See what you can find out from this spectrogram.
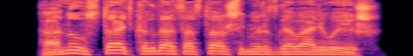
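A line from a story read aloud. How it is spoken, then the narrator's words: Barked shout. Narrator (Russian): гаркнул он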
